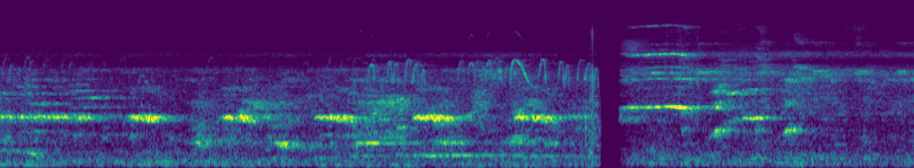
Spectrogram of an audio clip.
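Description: Birds chirping and singing: a string of short whistled notes. The sound drops out for an instant about four and a half seconds in, then the birdsong carries on.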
